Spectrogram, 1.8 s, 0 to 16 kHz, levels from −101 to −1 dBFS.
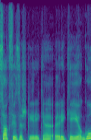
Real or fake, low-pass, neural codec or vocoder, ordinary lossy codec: real; 14.4 kHz; none; Opus, 32 kbps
